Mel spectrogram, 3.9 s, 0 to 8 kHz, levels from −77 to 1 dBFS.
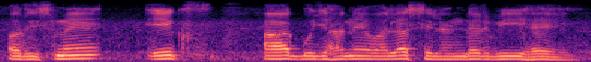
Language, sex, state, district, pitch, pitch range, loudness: Hindi, male, Uttar Pradesh, Lucknow, 150 Hz, 140-160 Hz, -15 LUFS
